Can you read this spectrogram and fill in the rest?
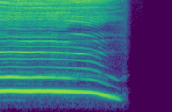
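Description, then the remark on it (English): A single loud, sustained vocal "woo" imitating a wolf howl, holding a steady pitch for about a second before sliding downward and cutting off, with nothing else heard. “It makes you feel like a roller coaster just it went does. By. Yeah. Or a wolf.”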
